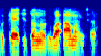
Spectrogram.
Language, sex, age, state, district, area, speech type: Tamil, male, 45-60, Tamil Nadu, Krishnagiri, rural, conversation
